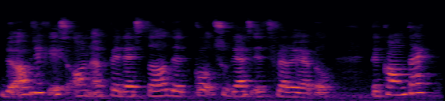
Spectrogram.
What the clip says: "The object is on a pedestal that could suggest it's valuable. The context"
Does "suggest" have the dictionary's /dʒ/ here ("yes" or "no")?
no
